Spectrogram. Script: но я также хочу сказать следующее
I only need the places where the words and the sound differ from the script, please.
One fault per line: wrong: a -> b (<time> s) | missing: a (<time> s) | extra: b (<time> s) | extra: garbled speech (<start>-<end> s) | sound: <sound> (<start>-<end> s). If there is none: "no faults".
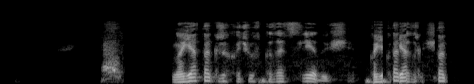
sound: bark (1.0-1.3 s)
extra: garbled speech (3.6-4.5 s)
